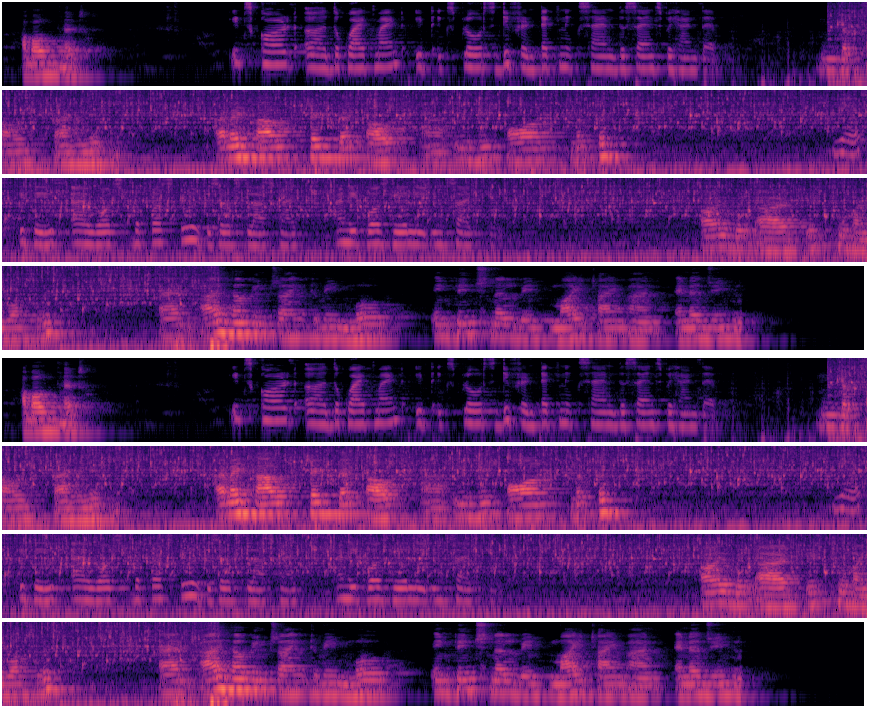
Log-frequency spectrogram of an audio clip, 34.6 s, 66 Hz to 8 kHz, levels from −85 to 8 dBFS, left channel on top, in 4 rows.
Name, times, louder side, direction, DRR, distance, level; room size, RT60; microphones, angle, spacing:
voice 1, 0.2-0.9 8.2-9.9 10.8-15.0 24.3-26.8 27.5-30.0 30.2-33.4, right 2 dB, 60° right, 1.0 m, -33 dB
voice 2, 2.3-7.2 15.2-15.3 16.1-16.2 16.9-22.7, left 1 dB, 15° left, 1.3 m, -42 dB
sound 1, 3.6-9.2 9.6-9.7 10.1-10.2 10.7-10.8 11.8-11.9 12.8-13.0 13.3-13.4 13.9-14.1 14.5-14.6 15.0-15.1 15.4-15.5, equal, 30° right, 3.5 m, -54 dB
Stream / Trickle dribble, 8.3-28.1, right 1 dB, 15° right, 2.7 m, -39 dB
23.5 x 23.5 x 10.0 m
head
